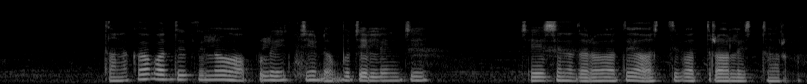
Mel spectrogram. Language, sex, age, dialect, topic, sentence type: Telugu, female, 41-45, Utterandhra, banking, statement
